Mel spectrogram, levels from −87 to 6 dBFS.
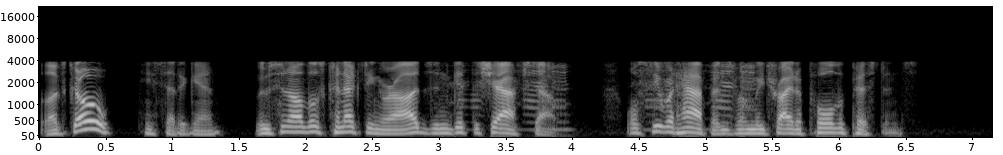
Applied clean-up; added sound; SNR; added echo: neural mask model RNNoise.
